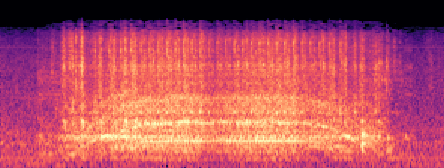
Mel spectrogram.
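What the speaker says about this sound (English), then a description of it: "I'm going to go ahead and go across and stitch." A sewing machine stitches a seam on a zippered wallet in one continuous burst of rapid stitching, close by, then slows and stops.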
